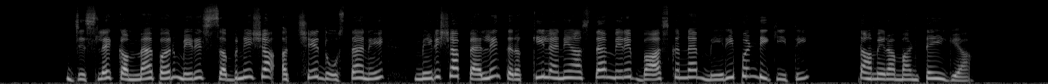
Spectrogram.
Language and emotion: Dogri, sad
